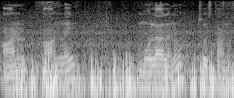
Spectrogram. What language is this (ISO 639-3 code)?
tel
